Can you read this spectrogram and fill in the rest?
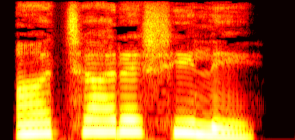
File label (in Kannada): "ಆಚಾರಶೀಲ", Kannada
